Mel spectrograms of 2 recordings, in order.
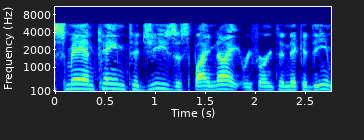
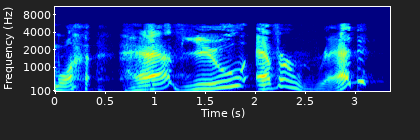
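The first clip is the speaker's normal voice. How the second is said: cutting, biting sarcasm, swooping and slow; 2 semitones higher, 4 dB louder than usual. Acting out a man's reply to a group, in a mock biting, sarcastic tone. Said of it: "imagine that being said with biting, sarcastic tone".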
